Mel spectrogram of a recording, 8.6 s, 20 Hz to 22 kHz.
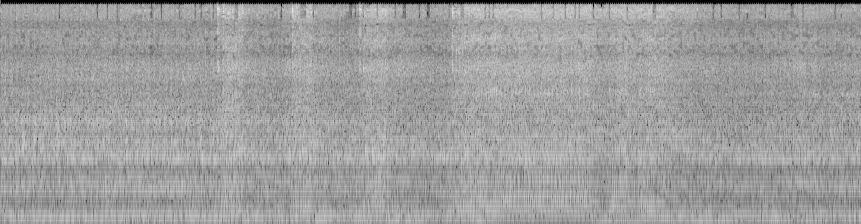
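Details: Mud motor (Mud Skipper Twister) on a 1648 boat, fitted with a welded-on Honda 300 muffler: low steady rumble with a couple of rev blips, exhaust note soft and subdued, much quieter than other exhausts; running normally.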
